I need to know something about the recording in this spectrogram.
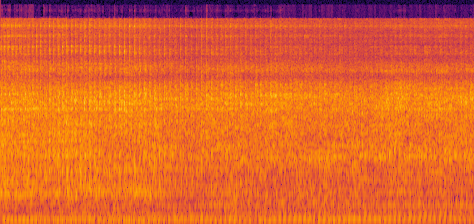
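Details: Yamaha Mio carburetor scooter with a complaint of rough engine sound. Loud, coarse idle with uneven rapid pulsing and a gravelly rattle over a low drone. Rough-running engine, cause undetermined.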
